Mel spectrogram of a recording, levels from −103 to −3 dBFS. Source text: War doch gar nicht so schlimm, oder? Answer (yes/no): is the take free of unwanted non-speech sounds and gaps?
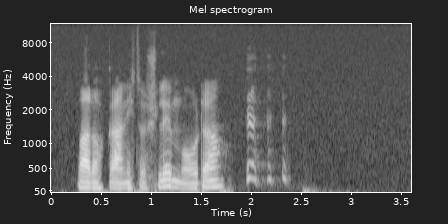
no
